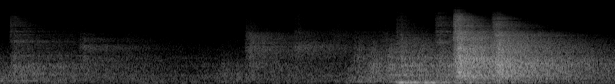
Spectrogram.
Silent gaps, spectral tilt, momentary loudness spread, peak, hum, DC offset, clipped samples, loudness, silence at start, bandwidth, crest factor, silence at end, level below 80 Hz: none; -3.5 dB/octave; 24 LU; -12 dBFS; none; under 0.1%; under 0.1%; -31 LUFS; 0 s; 16.5 kHz; 22 dB; 0 s; -52 dBFS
